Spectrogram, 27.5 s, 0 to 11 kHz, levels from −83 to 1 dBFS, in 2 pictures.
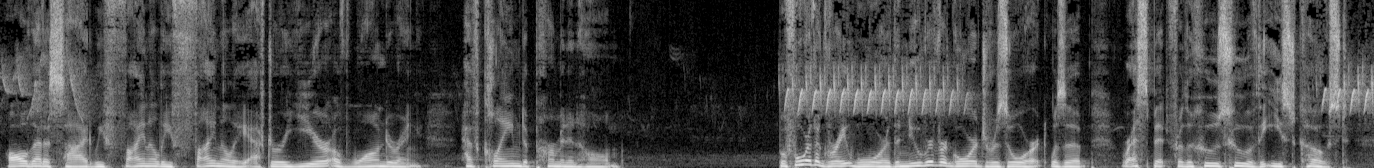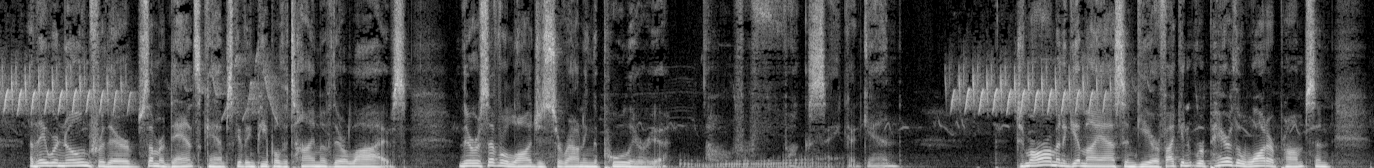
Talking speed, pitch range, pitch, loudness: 175 wpm, 125-155 Hz, 135 Hz, -15 LUFS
